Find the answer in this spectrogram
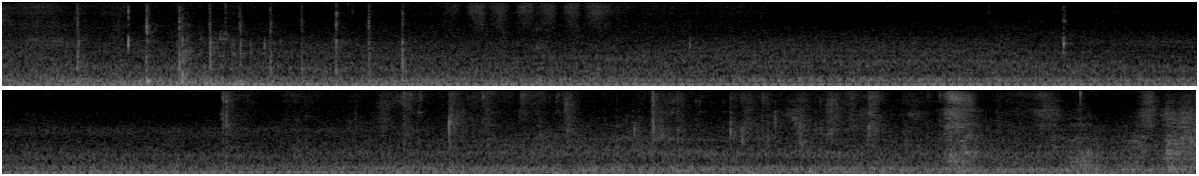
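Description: Soft clicks, taps and low indoor rumble in a quiet room, with no animal voice.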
